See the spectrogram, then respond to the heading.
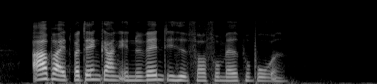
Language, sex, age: Danish, female, 31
